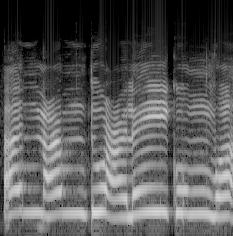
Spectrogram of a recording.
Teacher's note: نون ساکن کے بعد حروف حلقی میں سے عین آ رہا ہے، تو اس لیے ہم یہاں پر غنہ اخفا کچھ بھی نہیں کریں گے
